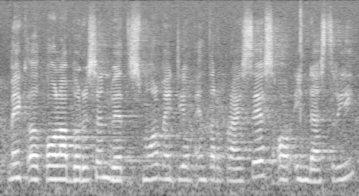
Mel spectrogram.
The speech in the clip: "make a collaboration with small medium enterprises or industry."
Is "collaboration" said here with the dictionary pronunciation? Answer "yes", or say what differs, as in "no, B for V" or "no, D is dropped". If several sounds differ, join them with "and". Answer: no, S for SH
